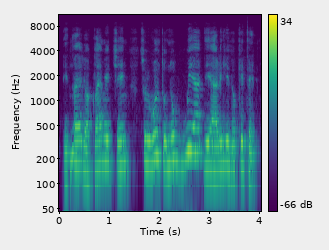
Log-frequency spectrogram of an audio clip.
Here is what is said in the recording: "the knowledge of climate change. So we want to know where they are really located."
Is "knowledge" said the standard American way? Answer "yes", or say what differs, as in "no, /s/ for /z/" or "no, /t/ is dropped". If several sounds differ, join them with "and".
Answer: no, /l/ is dropped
